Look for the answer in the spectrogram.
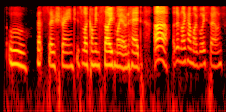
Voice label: cartoon phone voice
